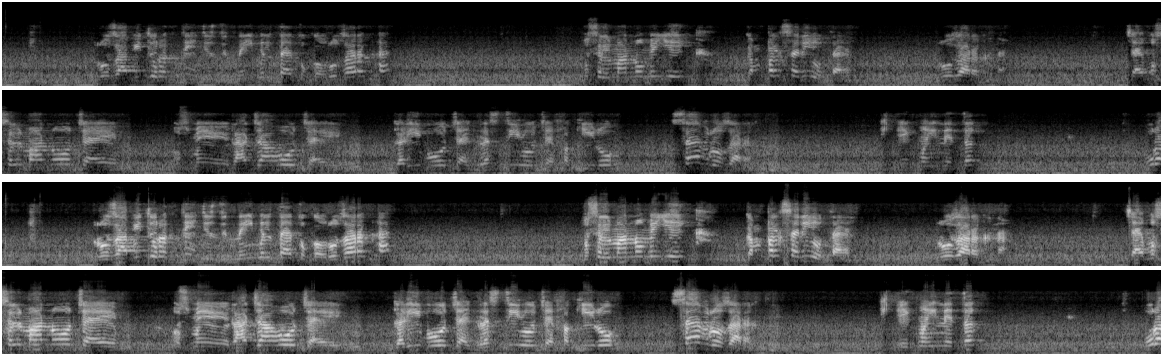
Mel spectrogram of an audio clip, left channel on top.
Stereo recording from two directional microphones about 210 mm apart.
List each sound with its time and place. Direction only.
0.9 s a man's voice: 55° right (ahead or behind)
5.8 s a man's voice: 55° right (ahead or behind)
11.2 s a man's voice: 55° right (ahead or behind)
20.3 s a man's voice: 55° right (ahead or behind)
